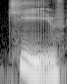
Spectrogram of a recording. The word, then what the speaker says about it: Kyiv: because the pronunciation made by Ukrainians is Kyiv, and we've spent a long time in the English speaking news world learning to pronounce it. Kyiv's also spelled K-Y-I-V.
